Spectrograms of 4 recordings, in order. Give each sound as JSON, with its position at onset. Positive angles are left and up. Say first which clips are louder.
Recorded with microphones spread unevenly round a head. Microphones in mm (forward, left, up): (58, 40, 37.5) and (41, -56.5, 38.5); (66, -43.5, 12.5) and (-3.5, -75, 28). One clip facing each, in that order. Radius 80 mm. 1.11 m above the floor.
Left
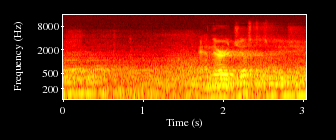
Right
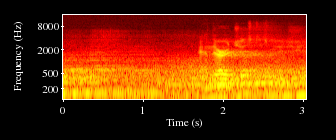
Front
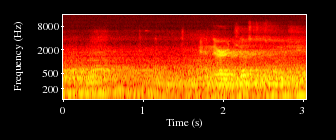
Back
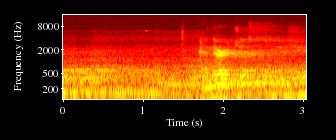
{"t": 1.7, "sound": "a man speaking", "louder": "left 2 dB, back 3 dB", "azimuth_deg": 170, "distance_m": 0.6}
